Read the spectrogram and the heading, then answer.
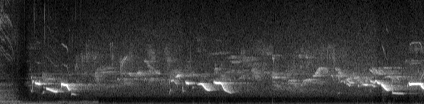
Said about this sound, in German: Das ist ein Pirol. Und das klingt immer so ein kleines bisschen tropisch. Also man fühlt sich so in die Tropen versetzt, nach Afrika oder Richtung Südamerika.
